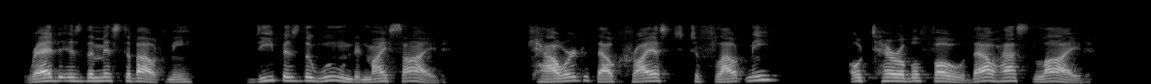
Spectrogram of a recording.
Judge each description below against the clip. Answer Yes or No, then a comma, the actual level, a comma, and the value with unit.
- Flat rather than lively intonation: No, average, 4.1 semitones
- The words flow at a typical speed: No, slow, 130 wpm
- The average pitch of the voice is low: No, medium, 150 Hz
